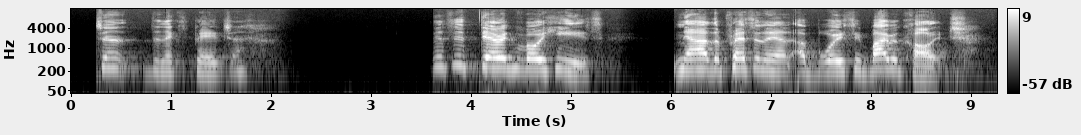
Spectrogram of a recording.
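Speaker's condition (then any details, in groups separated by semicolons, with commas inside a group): Cerebral palsy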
